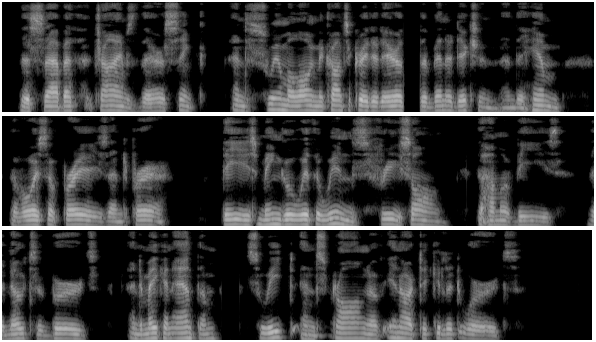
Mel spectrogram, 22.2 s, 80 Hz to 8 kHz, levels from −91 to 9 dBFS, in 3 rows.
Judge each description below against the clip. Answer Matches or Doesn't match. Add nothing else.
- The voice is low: Matches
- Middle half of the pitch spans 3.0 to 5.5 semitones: Doesn't match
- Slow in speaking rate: Matches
